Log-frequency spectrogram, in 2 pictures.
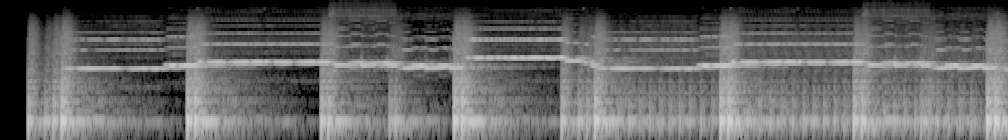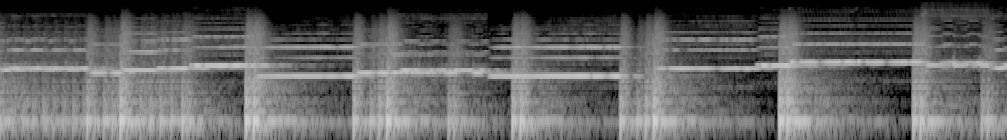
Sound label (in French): marche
